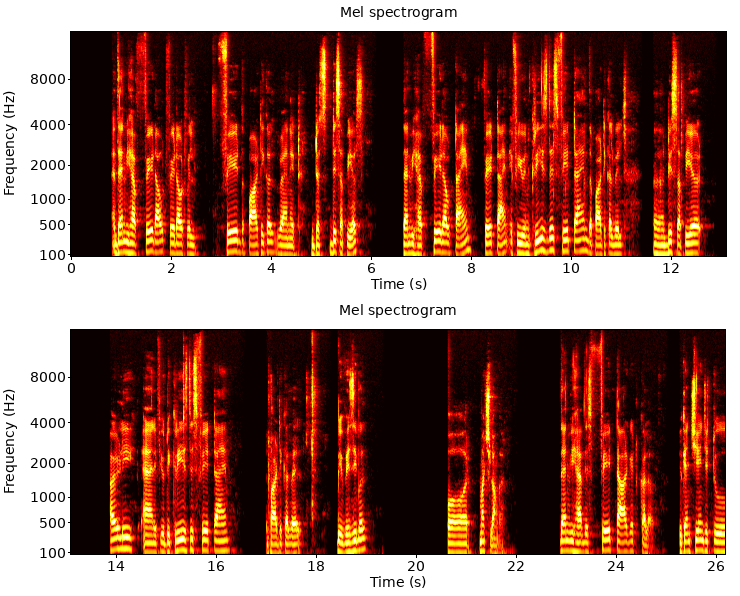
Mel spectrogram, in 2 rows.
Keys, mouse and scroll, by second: 8.1 click, 12.0 Return, 14.9 click, 17.8 Return, 23.1 click.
